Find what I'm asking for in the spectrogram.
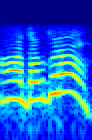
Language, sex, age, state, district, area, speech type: Odia, male, 45-60, Odisha, Nabarangpur, rural, conversation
